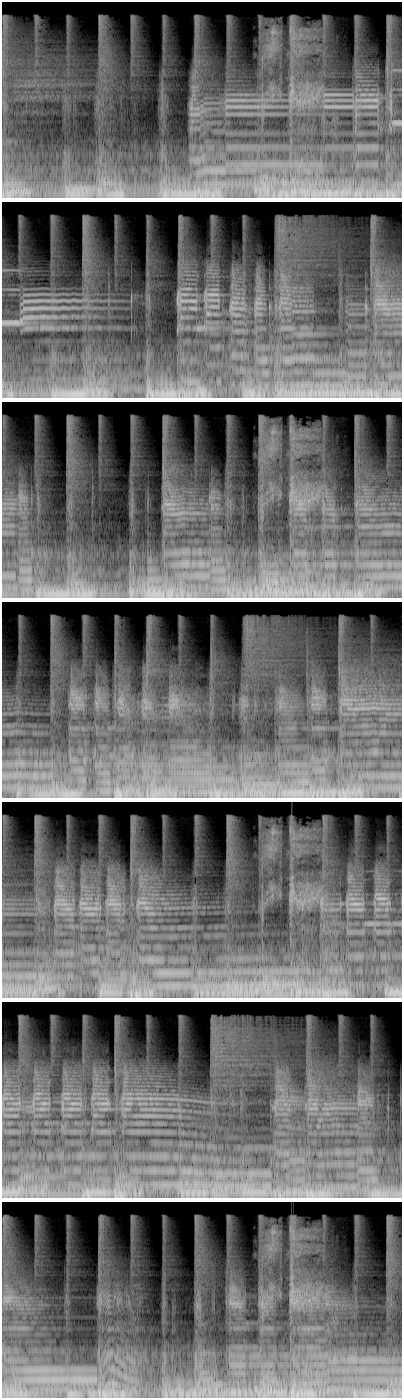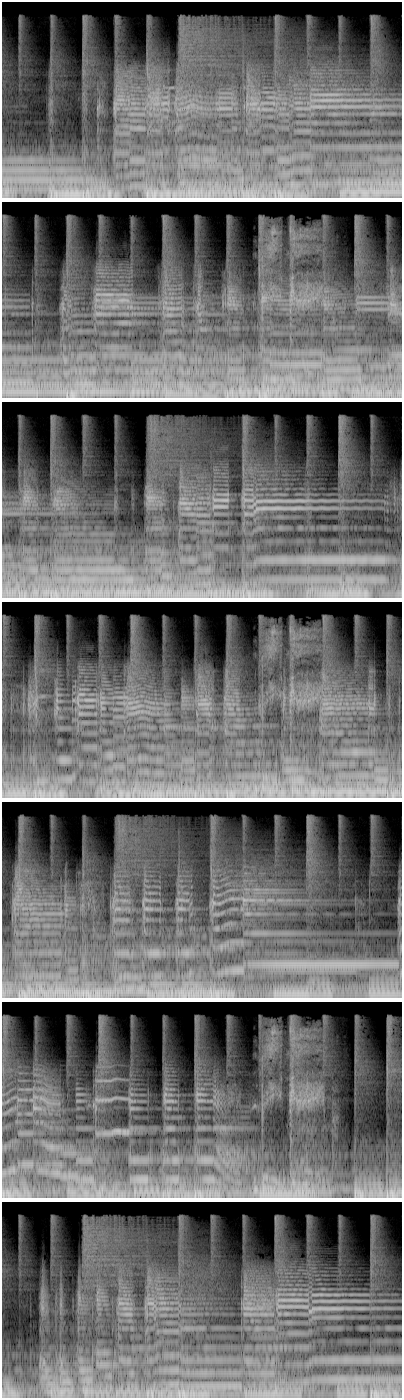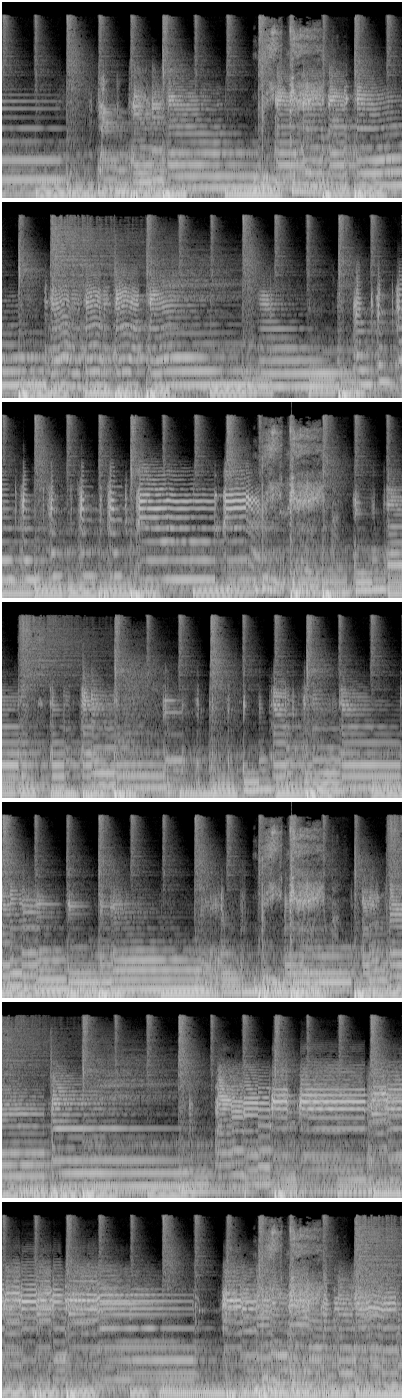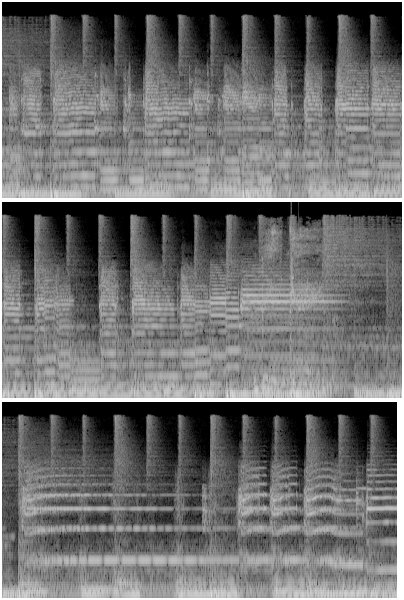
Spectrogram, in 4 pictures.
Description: Uplifting
Aeolian/Minor
SEAMLESS LOOPING?
DOES THIS CLIP CONTAINS LYRICS OR HUMAN VOICE?
electric guitar
bass guitar
drums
